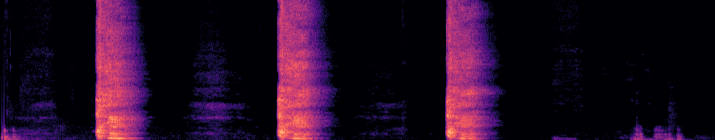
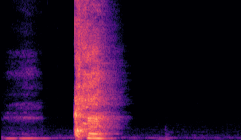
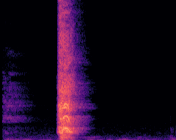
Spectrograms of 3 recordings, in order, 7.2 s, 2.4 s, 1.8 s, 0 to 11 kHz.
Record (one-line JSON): {"three_cough_length": "7.2 s", "three_cough_amplitude": 32767, "three_cough_signal_mean_std_ratio": 0.29, "cough_length": "2.4 s", "cough_amplitude": 32768, "cough_signal_mean_std_ratio": 0.32, "exhalation_length": "1.8 s", "exhalation_amplitude": 32768, "exhalation_signal_mean_std_ratio": 0.24, "survey_phase": "beta (2021-08-13 to 2022-03-07)", "age": "18-44", "gender": "Male", "wearing_mask": "No", "symptom_none": true, "smoker_status": "Never smoked", "respiratory_condition_asthma": true, "respiratory_condition_other": false, "recruitment_source": "REACT", "submission_delay": "2 days", "covid_test_result": "Negative", "covid_test_method": "RT-qPCR", "influenza_a_test_result": "Negative", "influenza_b_test_result": "Negative"}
